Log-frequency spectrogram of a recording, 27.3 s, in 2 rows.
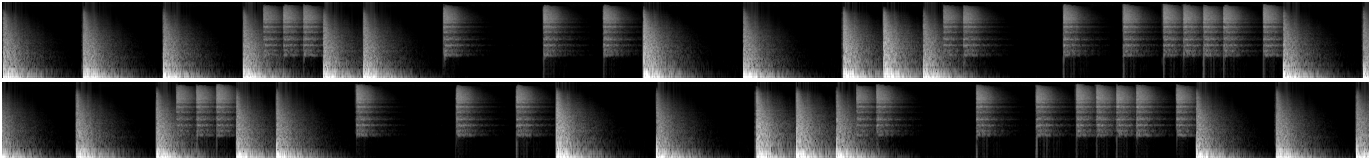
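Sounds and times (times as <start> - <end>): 
drums: 0.0 - 4.6, 7.4 - 7.8, 8.4 - 9.8, 10.6 - 17.4, 20.2 - 20.6, 21.2 - 22.6, 23.4 - 27.3.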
